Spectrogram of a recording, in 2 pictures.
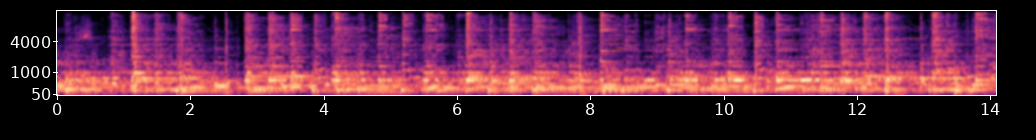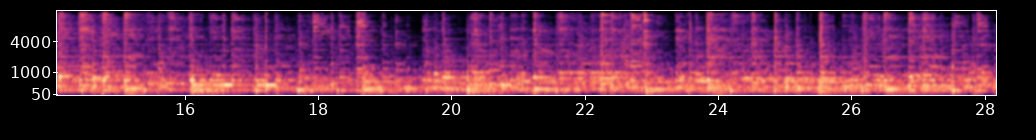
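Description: Instrumental Turkish folk music played by a small ensemble of bağlama, a smaller long-necked saz and classical guitar: busy, rapid plucking and strumming in a steady run of notes, with no singing.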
